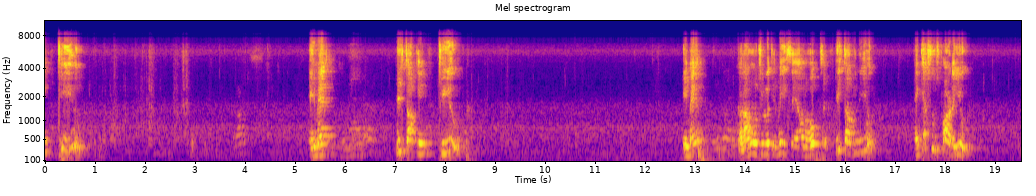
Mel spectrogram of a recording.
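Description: A man speaks slowly into a microphone, with long pauses, in an echoing room.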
